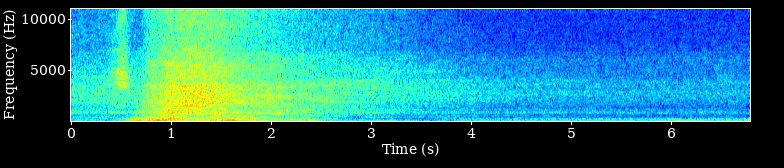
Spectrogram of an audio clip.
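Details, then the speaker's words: Mercedes M119 V8 restarted with just the cats on, after nearly a year of installation work. A quick blip climbs cleanly and drops back to a steady, even idle. Oil pressure is present, with no ticking or abnormal noises: normal revving. "got oil pressure sounds great no ticky no abnormal noises"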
